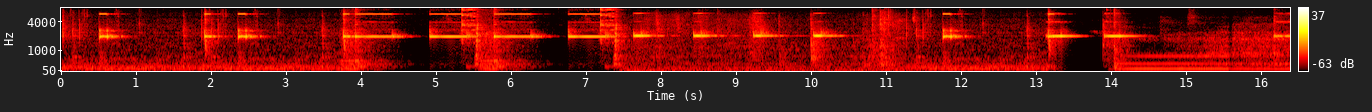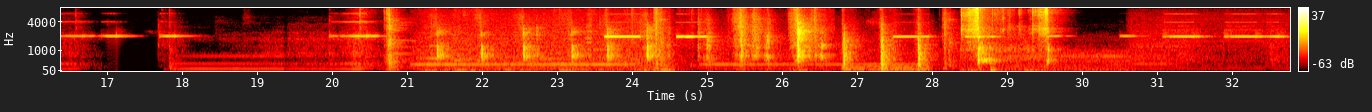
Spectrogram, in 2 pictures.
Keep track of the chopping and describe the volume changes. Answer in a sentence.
The loudness of the chopping goes up.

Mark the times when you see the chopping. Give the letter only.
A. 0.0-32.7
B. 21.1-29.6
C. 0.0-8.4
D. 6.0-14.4
B.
